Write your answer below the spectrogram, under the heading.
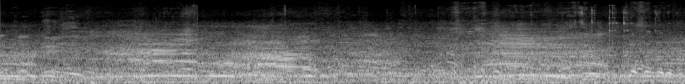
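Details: At a Comilla cattle market in Bangladesh, 13 November 2025, Sahiwal bull calves give drawn-out, even-pitched moos, several animals calling in turn above a dense background of market crowd noise.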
